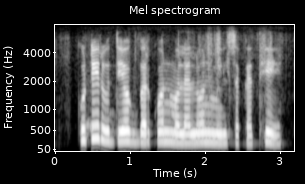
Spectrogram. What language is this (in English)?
Chhattisgarhi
